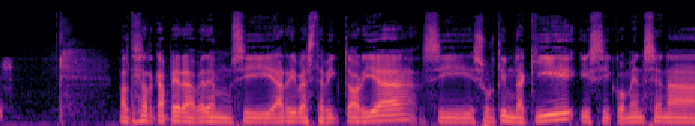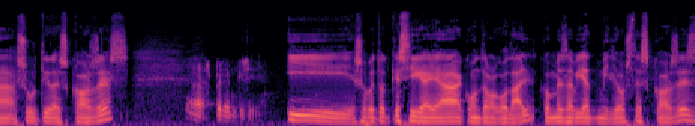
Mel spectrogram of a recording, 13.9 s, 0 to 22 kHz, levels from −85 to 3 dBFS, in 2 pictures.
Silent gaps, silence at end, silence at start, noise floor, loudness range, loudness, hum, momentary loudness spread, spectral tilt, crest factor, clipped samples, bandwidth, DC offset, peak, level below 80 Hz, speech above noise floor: none; 0 s; 0 s; -57 dBFS; 5 LU; -28 LUFS; none; 12 LU; -4.5 dB/octave; 20 dB; under 0.1%; 15.5 kHz; under 0.1%; -8 dBFS; -54 dBFS; 29 dB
